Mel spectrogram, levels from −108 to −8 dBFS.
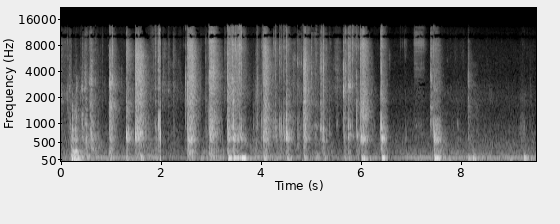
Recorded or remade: recorded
